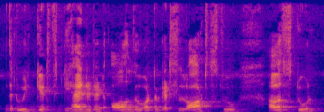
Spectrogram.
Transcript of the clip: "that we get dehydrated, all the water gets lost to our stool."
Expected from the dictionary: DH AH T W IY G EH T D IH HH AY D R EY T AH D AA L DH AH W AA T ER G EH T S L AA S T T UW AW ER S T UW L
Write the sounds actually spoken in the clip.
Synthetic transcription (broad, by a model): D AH T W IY G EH T D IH HH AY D EY T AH D AA L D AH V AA T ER G EH T S L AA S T T UW AW ER S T UW L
